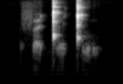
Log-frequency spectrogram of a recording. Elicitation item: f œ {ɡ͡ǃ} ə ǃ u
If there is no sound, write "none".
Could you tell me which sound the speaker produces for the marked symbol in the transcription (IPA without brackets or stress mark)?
ɡ͡ǃ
